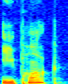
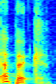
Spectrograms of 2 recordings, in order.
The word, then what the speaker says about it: Epoch: Is that not Epoch? well, that's how the locals pronounce it. Epoch? They pronounce it correctly? You were pronouncing... They pronounce it Epic. That's wrong.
